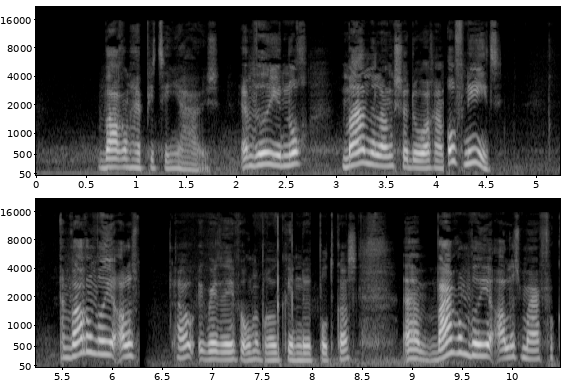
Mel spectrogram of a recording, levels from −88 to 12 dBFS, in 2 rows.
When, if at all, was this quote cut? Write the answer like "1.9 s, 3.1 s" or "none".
4.1 s

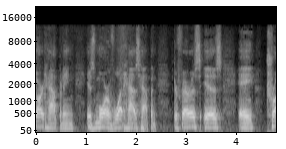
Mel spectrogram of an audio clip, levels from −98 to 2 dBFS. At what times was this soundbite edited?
2.8 s

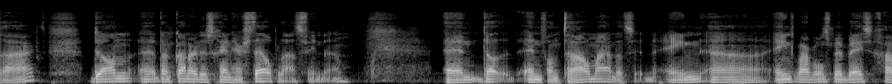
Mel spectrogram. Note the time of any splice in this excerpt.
5.4 s, 7.9 s

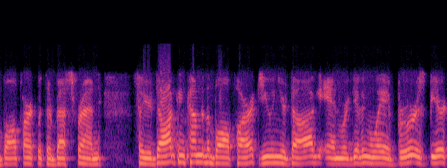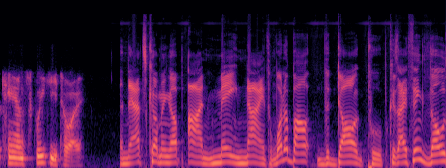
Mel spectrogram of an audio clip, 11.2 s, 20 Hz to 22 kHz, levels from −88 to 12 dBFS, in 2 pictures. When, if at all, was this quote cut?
3.2 s

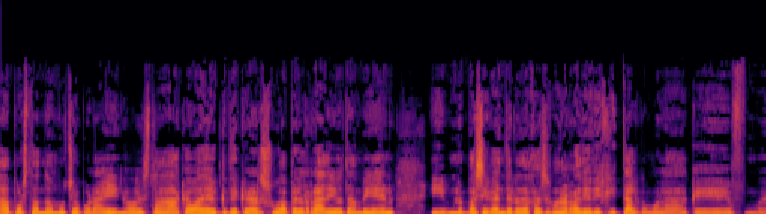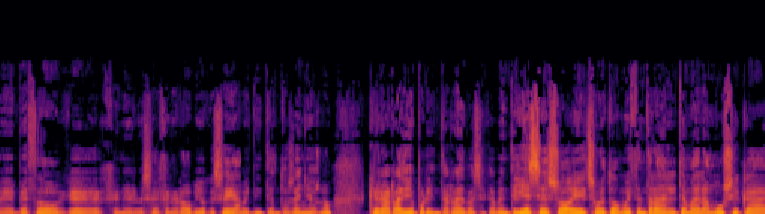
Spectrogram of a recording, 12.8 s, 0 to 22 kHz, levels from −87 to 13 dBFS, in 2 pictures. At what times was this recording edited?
8.3 s, 10.6 s

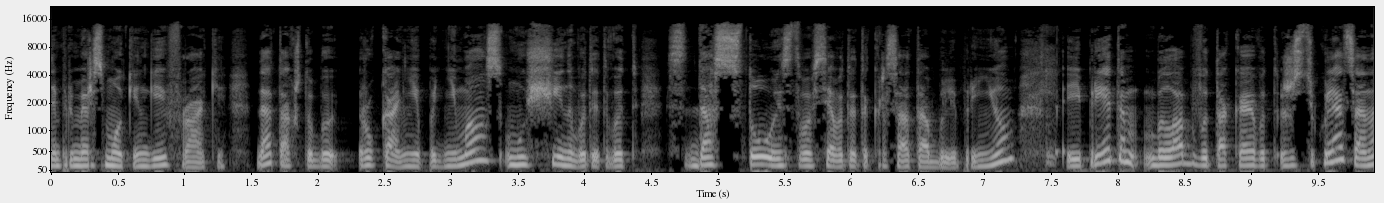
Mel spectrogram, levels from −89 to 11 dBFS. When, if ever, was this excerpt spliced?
none

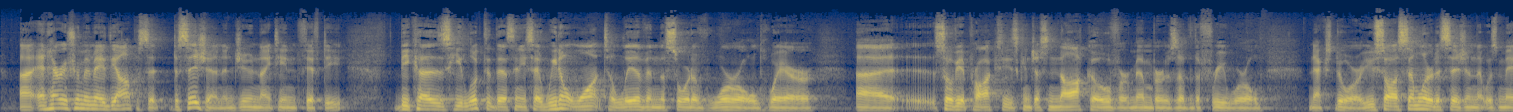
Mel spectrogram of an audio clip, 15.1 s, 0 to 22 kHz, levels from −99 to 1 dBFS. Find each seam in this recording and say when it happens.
none

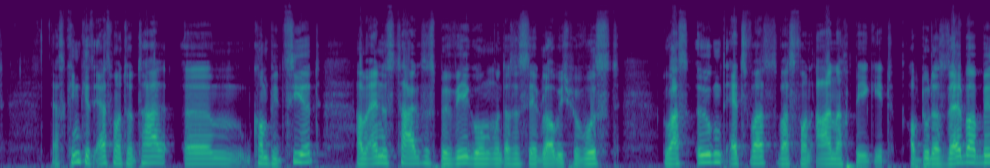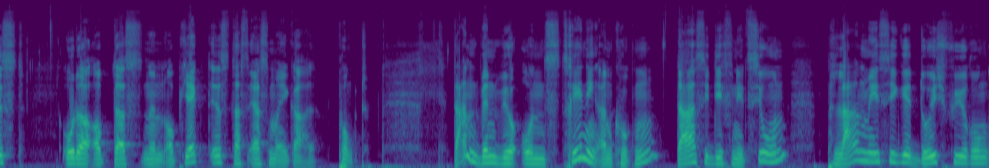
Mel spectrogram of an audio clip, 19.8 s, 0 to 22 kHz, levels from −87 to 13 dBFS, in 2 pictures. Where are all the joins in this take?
1.7 s, 13.2 s

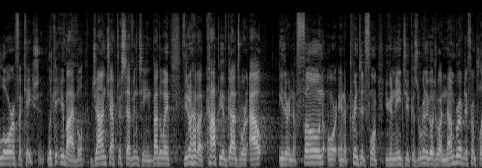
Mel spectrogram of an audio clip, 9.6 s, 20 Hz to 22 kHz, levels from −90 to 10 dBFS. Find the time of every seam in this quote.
none

